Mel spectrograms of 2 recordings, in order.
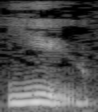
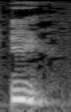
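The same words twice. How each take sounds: First: "U" said as English "you"; name the letter "U" the English way, "yoo". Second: "U" as French u, rounded "ee"; French letter U. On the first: Teacher naming the ending in English, "U" as "you". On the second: Teacher naming the ending in French, rounded front "U". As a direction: say "U" with tight rounded lips, French style. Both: Shown as a demonstration. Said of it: "you add U or U".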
